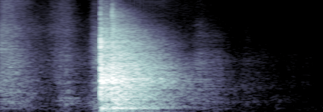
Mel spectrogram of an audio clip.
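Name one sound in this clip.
A wooden door slams shut with a short echo.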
